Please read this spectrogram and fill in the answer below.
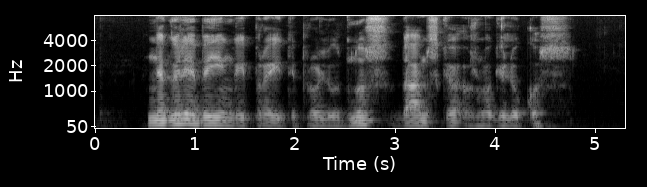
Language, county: Lithuanian, Vilnius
